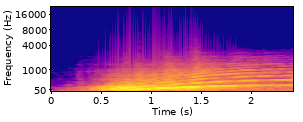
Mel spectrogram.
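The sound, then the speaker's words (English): Deep, moaning horn from an old ship in fog: one long, loud tone rich in harmonics that swells in, bends slightly upward, then holds steady and slowly fades. “"I'm here. I'm drifting in the fog. Don't forget about me." The old ship's moan spread through the fog.”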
